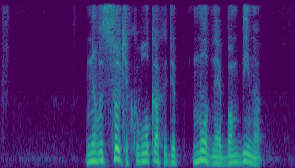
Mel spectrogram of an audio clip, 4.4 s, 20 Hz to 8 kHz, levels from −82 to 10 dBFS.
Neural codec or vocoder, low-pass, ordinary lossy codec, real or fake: codec, 16 kHz, 1.1 kbps, Voila-Tokenizer; 7.2 kHz; none; fake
